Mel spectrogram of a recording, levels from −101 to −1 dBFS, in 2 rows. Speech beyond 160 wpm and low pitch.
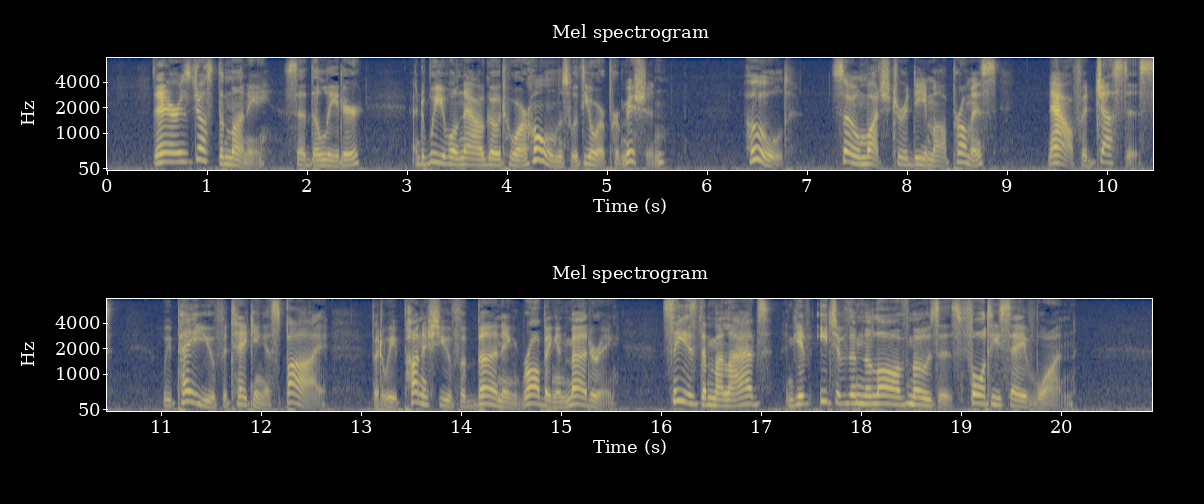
No: average, 170 wpm; high, 200 Hz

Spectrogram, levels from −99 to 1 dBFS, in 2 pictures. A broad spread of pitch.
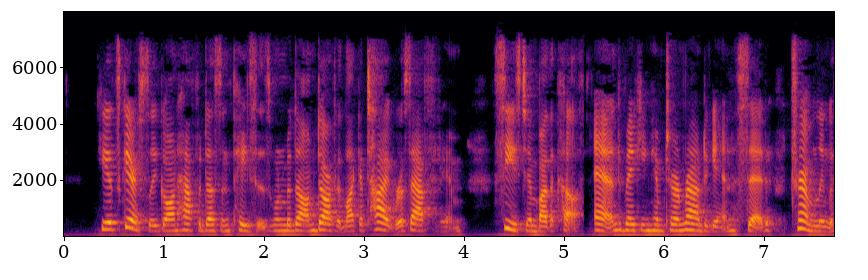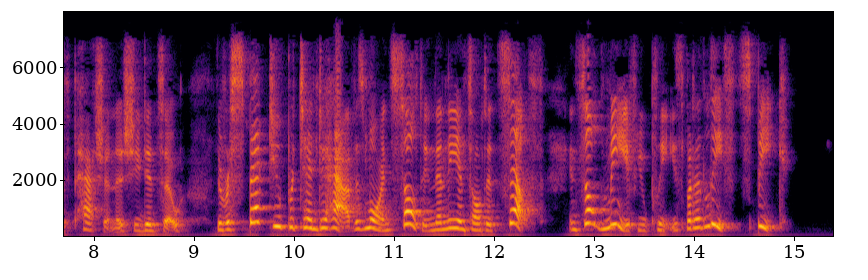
Yes: wide, 6.5 semitones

